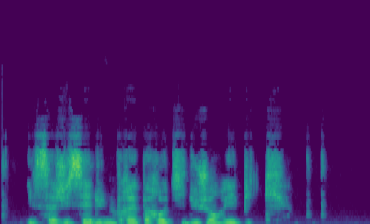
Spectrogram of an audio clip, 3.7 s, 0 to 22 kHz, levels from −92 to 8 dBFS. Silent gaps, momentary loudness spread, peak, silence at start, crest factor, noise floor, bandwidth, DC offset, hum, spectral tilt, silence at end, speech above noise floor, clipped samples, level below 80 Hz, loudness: none; 12 LU; -4 dBFS; 0.3 s; 20 dB; -54 dBFS; 10.5 kHz; under 0.1%; none; -3 dB/octave; 0.45 s; 30 dB; under 0.1%; -54 dBFS; -23 LUFS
